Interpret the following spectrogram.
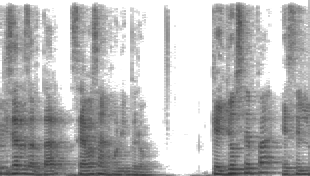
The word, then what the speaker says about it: Junípero: sí, hay que pronunciarlo en español porque es una palabra. Junípero. Sí, Junípero.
